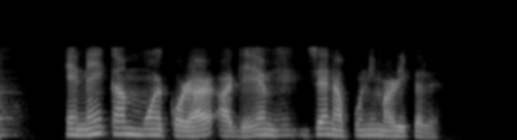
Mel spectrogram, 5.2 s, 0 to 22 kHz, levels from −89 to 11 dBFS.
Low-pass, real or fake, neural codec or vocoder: 5.4 kHz; fake; codec, 16 kHz, about 1 kbps, DyCAST, with the encoder's durations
